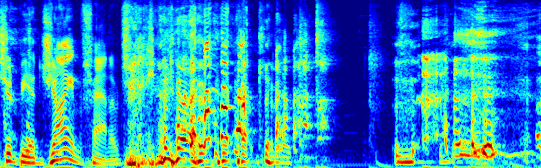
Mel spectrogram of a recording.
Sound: men laughing

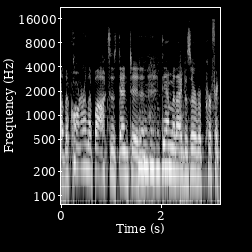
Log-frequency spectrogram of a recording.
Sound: chuckles

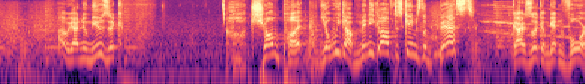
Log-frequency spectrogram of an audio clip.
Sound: gasps

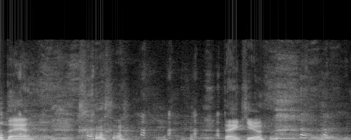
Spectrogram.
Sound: audience laughing

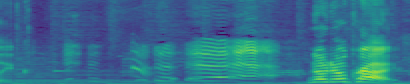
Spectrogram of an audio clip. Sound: child crying

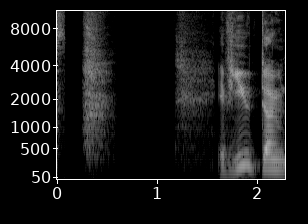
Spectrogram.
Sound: sigh

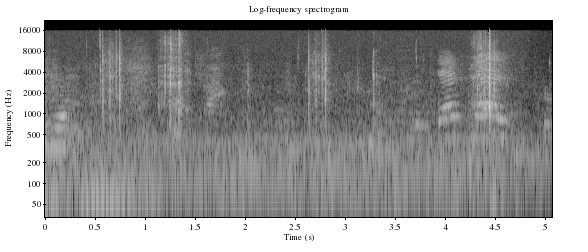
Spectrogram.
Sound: soft crunching

